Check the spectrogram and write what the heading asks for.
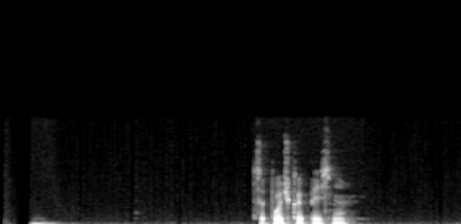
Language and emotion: Russian, neutral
